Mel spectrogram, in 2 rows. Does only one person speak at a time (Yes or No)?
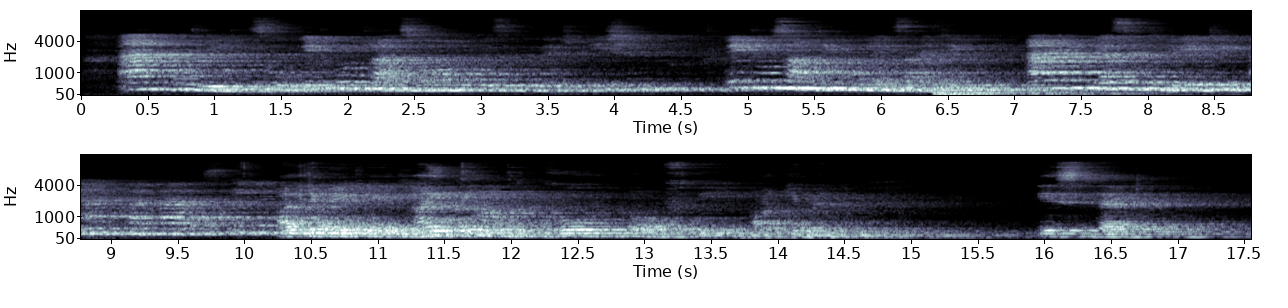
No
